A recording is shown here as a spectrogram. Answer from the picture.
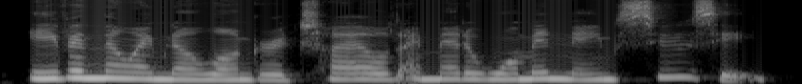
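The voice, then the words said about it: Crying, emotional voice. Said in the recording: “Oh, she's crying. It's okay to cry”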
